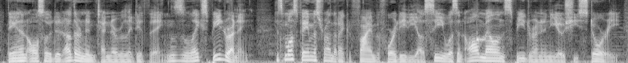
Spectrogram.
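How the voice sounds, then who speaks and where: A man's voice: lowish voice, very animated, brisk, darkish tone. A young man reading a scripted video game review, with jokey, self-aware asides. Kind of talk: scripted video essay narration. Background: background music.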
